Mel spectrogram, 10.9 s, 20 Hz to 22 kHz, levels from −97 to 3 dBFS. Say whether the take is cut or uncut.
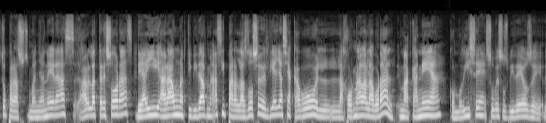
uncut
